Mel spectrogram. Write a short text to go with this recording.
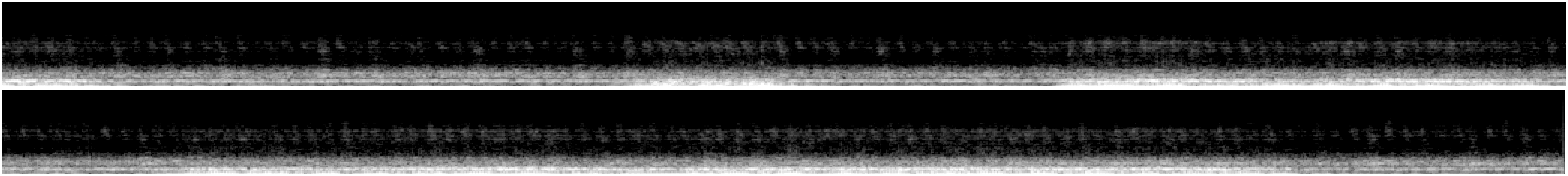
contact microphone on a base of mechanical advertising board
